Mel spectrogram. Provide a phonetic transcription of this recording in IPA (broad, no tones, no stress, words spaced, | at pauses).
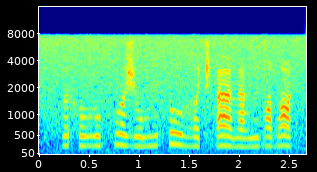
əhoɣokʷʰʌ ʒoβiθo ɦʌt͡ʃʼa ðaɣʉdadˤʉ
